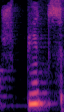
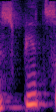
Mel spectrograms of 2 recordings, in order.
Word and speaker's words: Шпиц: В частности, такой немецкий врач, как Шпиц или Спиц, в общем-то, по-разному эта фамилия пишется, из буквы Ш, из буквы С.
